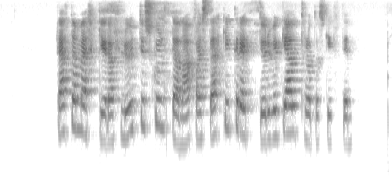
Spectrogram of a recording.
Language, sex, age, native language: Icelandic, female, 30-39, Icelandic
